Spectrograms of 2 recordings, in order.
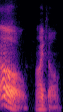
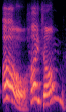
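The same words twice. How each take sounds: First: The greeting sounds low and glum. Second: The greeting sounds warm and happy.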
